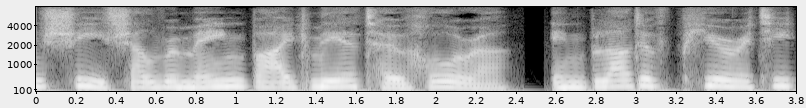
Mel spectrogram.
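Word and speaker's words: טהרה: shall remain by Gmir Tohora, in blood of purity. Tohora, purity, unspecified, for the final he is not pronounced, for you should not say the purity of Matronita but rather purity, unspecified.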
